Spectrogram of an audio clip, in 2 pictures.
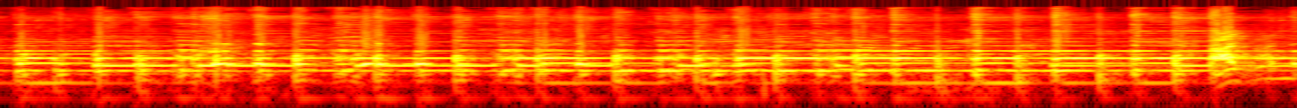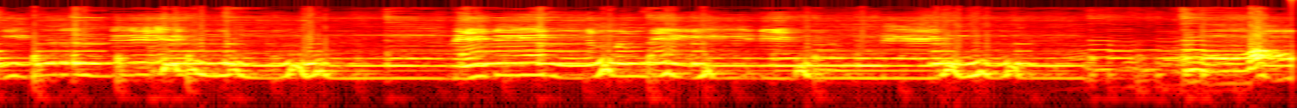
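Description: Kutiyapi, the Maranao two-string boat lute, playing fast plucked runs over a repeated held note. The figure changes pitch about halfway through.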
